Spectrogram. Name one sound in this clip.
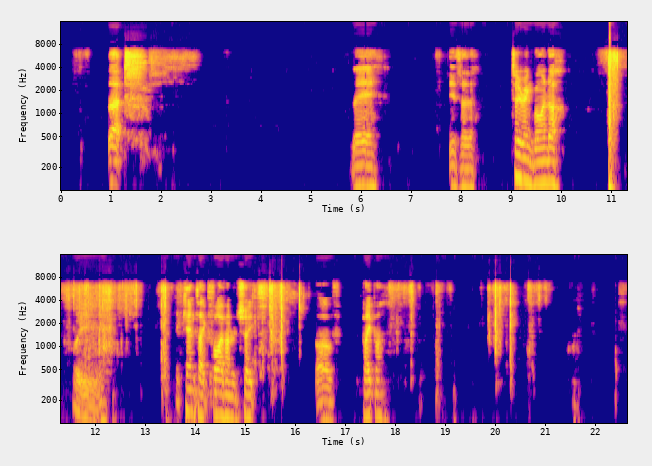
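Papers rustle and flap.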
